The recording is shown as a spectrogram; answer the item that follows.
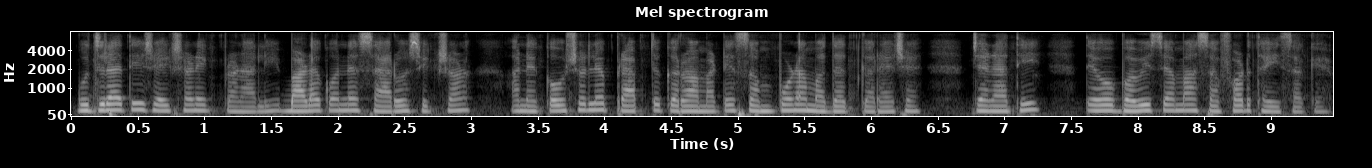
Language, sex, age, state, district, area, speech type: Gujarati, female, 18-30, Gujarat, Anand, urban, spontaneous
